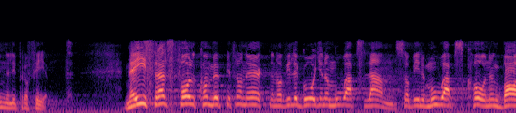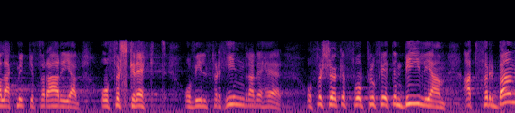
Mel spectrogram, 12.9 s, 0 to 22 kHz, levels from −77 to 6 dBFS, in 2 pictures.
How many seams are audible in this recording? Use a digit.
0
